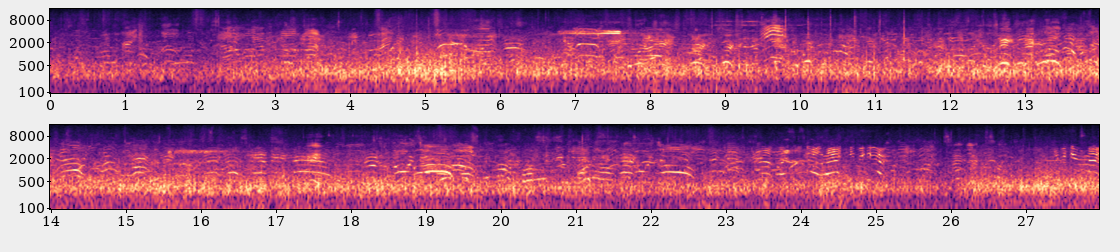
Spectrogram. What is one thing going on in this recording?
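Spectators on the sidelines shout and cheer outdoors.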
